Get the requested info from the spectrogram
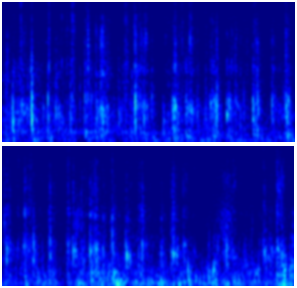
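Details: Hoofbeats of Friesian horses, six mares together. Steady, rapid clip-clop strikes overlap continuously as the animals move, each thud sharp and woody, with faint speech underneath.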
